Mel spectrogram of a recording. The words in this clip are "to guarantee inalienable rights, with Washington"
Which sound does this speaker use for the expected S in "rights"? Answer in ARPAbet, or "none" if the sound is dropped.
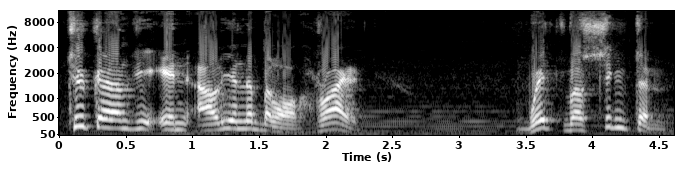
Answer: none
